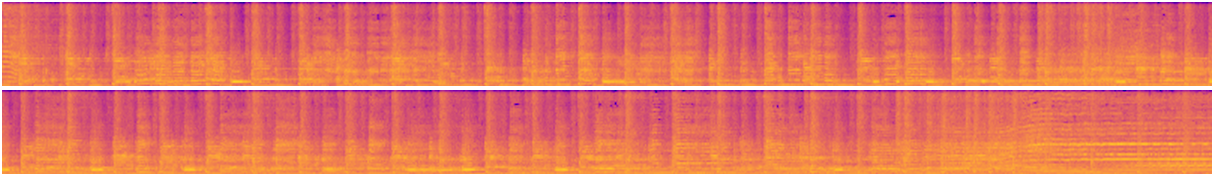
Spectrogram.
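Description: Live rock and roll band playing a twist number: electric guitar, electric bass and drum kit drive a steady beat while a saxophone plays along.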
